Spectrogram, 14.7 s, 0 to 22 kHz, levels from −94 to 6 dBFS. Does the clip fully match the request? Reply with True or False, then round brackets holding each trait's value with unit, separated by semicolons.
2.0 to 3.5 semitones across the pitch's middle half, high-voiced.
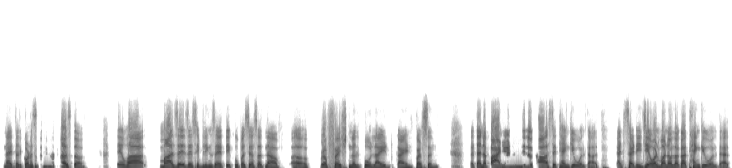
True (2.6 semitones; 235 Hz)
